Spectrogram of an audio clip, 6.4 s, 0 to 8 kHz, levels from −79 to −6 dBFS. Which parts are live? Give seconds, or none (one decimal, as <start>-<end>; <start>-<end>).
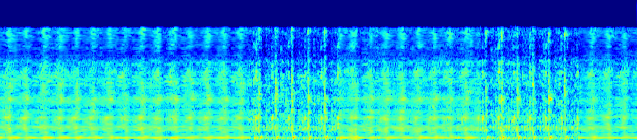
2.5-3.4; 4.8-5.8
